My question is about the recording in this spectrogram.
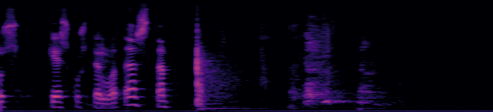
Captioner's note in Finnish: Nuijan kopautus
